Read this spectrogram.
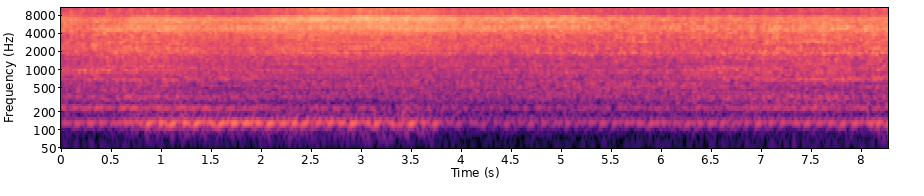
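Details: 1967 El Camino 427 big-block with MSD Atomic EFI and return fuel line, warm after a drive, hood open; deep, steady, even rumble with constant low hum, no knocks or misses. Normal idle.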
